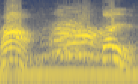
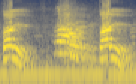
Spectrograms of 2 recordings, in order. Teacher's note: रा गोल करके मोटा करके रा, तल, ये भी गोल करके तल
